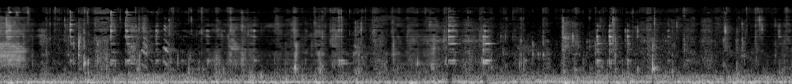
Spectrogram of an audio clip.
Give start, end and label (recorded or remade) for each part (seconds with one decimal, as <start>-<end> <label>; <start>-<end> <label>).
0.0-0.4 remade; 0.4-2.0 recorded; 2.0-3.4 remade; 3.4-3.9 recorded; 3.9-4.4 remade; 4.4-7.5 recorded; 7.5-7.9 remade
